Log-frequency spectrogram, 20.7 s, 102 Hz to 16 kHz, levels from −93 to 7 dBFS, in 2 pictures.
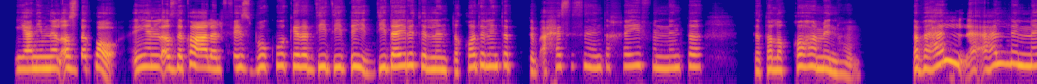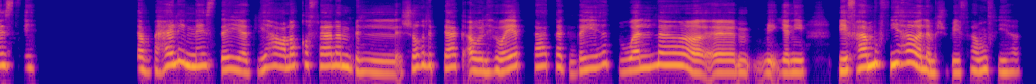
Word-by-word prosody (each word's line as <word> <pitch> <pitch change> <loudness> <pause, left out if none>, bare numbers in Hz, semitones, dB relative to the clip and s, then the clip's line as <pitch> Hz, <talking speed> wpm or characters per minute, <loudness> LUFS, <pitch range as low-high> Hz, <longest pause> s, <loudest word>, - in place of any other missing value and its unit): يعني 260 +1 +3
من 265 - +5
الأصدقاء؟ 275 +1 +2 0.2
يعني 280 +5 +2
الأصدقاء 275 +4 +5
على 275 -2 +10
الفيسبوك 280 +3 -3
وكده 305 -1 +3
دي 295 +1 +2
دي 285 +1 0
دي 285 -1 +1
دي 210 +8 -1
دايرة 310 +2 +6
الانتقاد 255 +2 0
اللي 305 -1 +2
أنتَ 310 +1 -1
بتبقى 310 -9 -4
حاسس 305 +1 -6
إن 300 - -1
أنتَ 280 +1 -4
خايف 310 +1 -5
إن 270 -1 -1
أنتَ 290 +2 -2 0.5
تتلقاها 255 +6 0
منهم؟ 210 - -1 0.5
طب - - +3
هل 345 +7 +4
هل 350 +1 0
الناس 320 -1 +2
دي 280 -1 -12 1.0
طب 255 -4 -3
هل 320 +10 0
الناس 320 -1 -1
دِيَّة 245 -4 -4
ليها 295 +5 -6
علاقة 305 +3 -4
فعلًا 310 -1 -1
بالشغل 220 +7 -6
بتاعك 300 0 -5
أو 230 0 -2
الهواية 230 +5 -1
بتاعتك 305 -2 -8
دِيَّة؟ 270 - -6
والَّا 255 +8 -1 0.7
آمم 210 0 -7 0.2
يعني 215 0 -4 0.3
بيفهموا 275 +8 +3
فيها 355 +2 0
والّا 270 -7 +2
مش 205 +1 -9
بيفهموا 225 +3 -6
فيها؟ 220 -3 -10
280 Hz, 150 wpm, -20 LUFS, 245-310 Hz, 1.0 s, على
